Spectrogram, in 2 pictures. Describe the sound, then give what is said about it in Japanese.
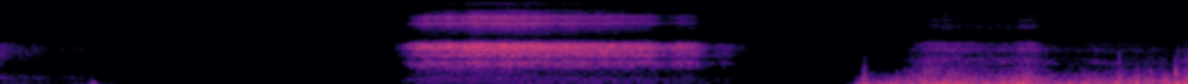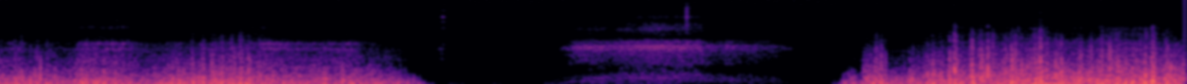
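Breath blown into an ear to finish an ear cleaning: two long, loud, breathy whooshes of air, each preceded by a brief soft vocal sound, with quiet between them. “それでは仕上げに、ふうしてあげよう。”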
